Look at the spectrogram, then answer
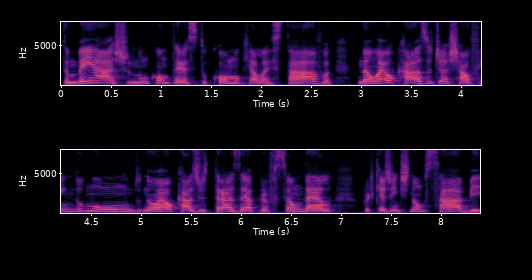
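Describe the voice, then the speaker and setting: A woman's fairly high voice at a moderate pace, fairly even in intonation, on a very clean recording with a silent background. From southern Minas Gerais, Brazil. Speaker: Portuguese teacher. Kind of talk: podcast interview.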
